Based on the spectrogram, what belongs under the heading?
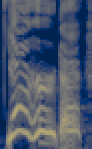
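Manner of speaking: disbelieving cry to the viewers; shocked. Real, not acted. Shocked at the timeline.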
